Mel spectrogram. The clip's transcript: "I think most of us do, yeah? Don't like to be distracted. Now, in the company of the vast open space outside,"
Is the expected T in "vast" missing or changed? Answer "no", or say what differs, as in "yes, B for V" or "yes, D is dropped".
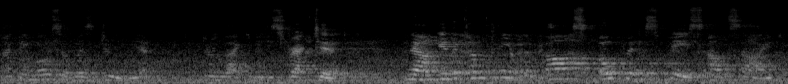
no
